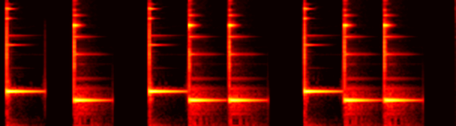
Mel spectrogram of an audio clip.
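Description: Eight bright chime notes struck one at a time, moving between a higher and a lower pitch, each ringing briefly and dying away.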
